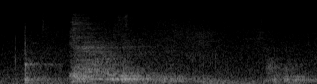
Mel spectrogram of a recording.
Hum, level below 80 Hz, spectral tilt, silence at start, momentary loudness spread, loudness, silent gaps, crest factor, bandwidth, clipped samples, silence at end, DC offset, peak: none; -54 dBFS; -5.5 dB/octave; 0 s; 13 LU; -40 LUFS; none; 18 dB; 18.5 kHz; under 0.1%; 0 s; under 0.1%; -22 dBFS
